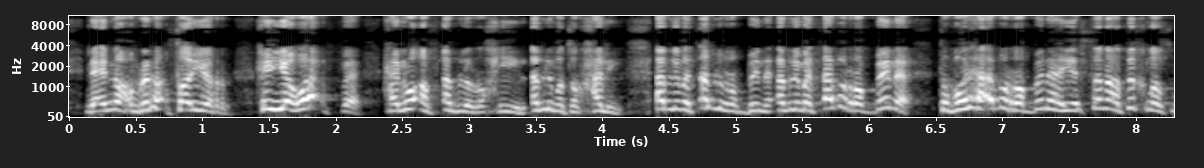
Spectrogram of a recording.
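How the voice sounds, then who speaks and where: A man with an Egyptian Arabic accent preaching a sermon, pressing the audience with repeated questions in a husky voice. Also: very high-pitched, a bit bright.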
